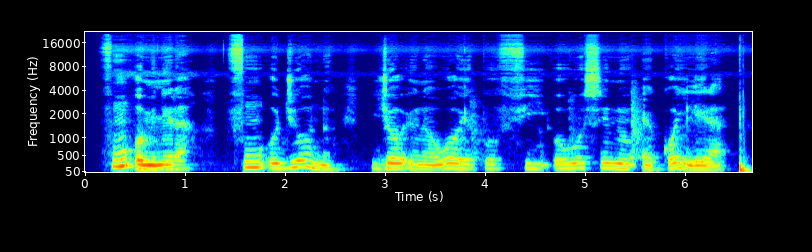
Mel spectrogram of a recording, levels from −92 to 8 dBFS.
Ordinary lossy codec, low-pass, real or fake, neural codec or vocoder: none; none; real; none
